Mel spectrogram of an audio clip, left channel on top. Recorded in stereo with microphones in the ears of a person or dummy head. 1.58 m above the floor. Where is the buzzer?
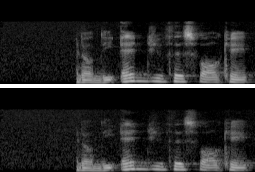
I don't hear a buzzer.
